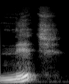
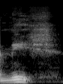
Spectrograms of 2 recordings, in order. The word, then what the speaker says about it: niche: Is it niche or niche? Niche or niche? So I looked it up. Both of them are correct. Both of them are correct. Predominantly in the US, we use niche, rhyming with pitch. But niche is actually French. So Brother Juan's going to use niche because it sounds more proper, being French.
